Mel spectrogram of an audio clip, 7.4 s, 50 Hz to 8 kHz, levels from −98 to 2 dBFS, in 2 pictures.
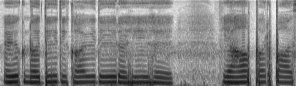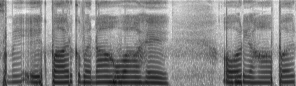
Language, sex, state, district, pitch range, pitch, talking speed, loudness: Hindi, male, Rajasthan, Jaipur, 185-195 Hz, 190 Hz, 155 wpm, -13 LUFS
